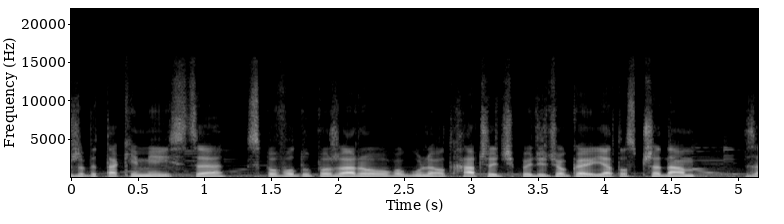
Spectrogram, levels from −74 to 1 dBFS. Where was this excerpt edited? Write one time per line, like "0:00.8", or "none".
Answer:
none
